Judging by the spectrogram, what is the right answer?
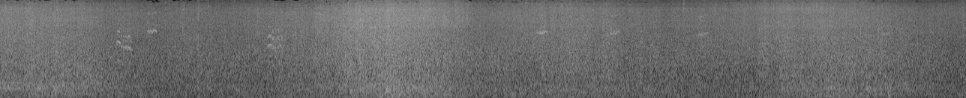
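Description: Sea surf breaking on a sandy beach, a steady rush of waves with wind, swelling loudest about five seconds in.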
